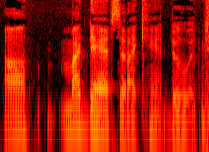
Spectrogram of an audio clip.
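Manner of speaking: low, subdued retold letdown; imitating sheepish friend. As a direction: drop low and soft to back out. Friend sheepishly withdraws the offer.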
